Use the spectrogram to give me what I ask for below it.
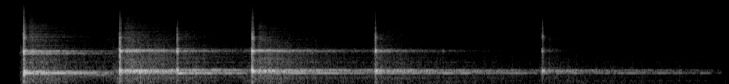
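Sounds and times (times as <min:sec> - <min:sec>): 
dark horror ambience: 0:00.2 - 0:07.0.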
